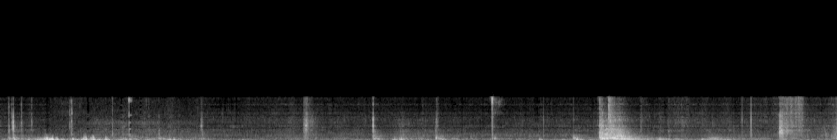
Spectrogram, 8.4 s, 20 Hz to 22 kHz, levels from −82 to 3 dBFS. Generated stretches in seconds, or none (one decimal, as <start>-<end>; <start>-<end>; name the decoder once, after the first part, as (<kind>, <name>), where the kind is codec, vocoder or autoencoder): 0.0-0.5 (codec, SNAC); 2.0-8.4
